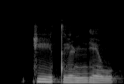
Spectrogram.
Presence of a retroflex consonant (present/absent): present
